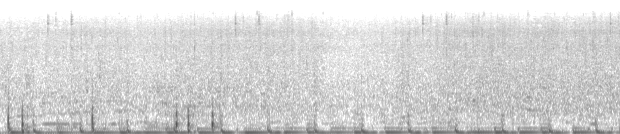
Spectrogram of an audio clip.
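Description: Steady rain falls across a game world under construction, a dense, even hiss of drops with low rumbling and repeated short thuds from gameplay underneath, no voices.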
